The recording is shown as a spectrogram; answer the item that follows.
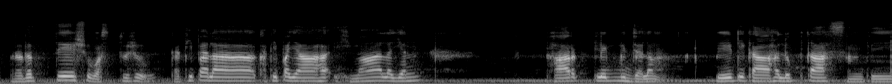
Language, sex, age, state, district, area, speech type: Sanskrit, male, 18-30, Karnataka, Chikkamagaluru, urban, read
